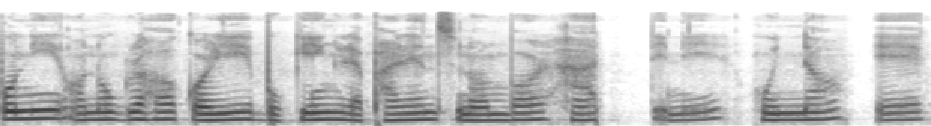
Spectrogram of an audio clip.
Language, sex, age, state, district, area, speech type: Assamese, female, 45-60, Assam, Jorhat, urban, read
